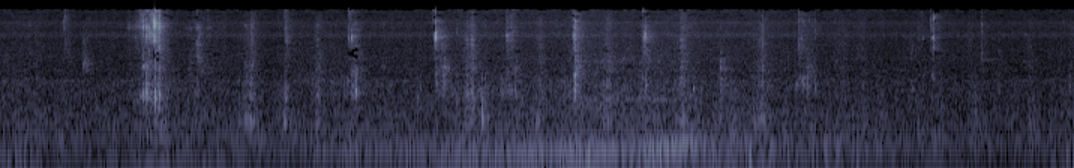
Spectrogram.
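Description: Close-up chewing of a mouthful of soaked rice with raw red onion: wet mouth clicks and crunches, the sharpest crunch about a second in.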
